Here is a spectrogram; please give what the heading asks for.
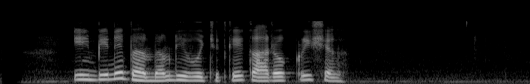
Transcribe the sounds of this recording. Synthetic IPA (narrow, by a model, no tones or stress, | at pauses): ʔimpinebambaŋd̪i̤wu̥ʒ̥ṳt̪̚kekaɾokɾiʃə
